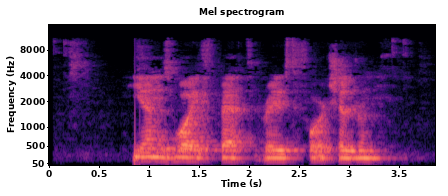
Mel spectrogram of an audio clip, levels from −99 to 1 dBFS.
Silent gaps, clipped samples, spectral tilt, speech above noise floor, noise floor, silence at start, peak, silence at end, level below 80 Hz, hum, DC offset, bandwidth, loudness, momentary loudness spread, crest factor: none; under 0.1%; -5.5 dB/octave; 36 dB; -62 dBFS; 0.2 s; -8 dBFS; 0.4 s; -62 dBFS; none; under 0.1%; 11.5 kHz; -27 LUFS; 5 LU; 20 dB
